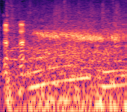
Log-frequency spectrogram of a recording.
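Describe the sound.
A car engine and tire squeal from a video game trailer advertising a new car. A steady, high engine whine holds throughout with slight shifts in pitch, and two brief sharp chirps come near the start.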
